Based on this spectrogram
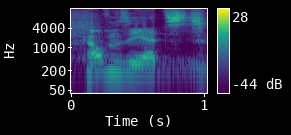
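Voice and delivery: bright, high salesman pitch; chipper 1950s ad. Pretend. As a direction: sell it like an old TV commercial. Mock ad pitch after "Surprise!.

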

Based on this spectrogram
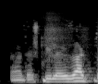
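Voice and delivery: normal talking voice

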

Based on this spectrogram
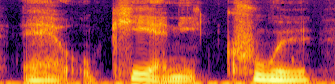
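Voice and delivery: unimpressed. Retold or imitated. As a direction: shrug it off like a bored colleague. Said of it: "Alle so".

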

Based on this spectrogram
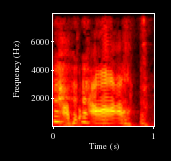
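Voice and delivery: slow, loud drawn-out call; Doktor Lüdi. Retold or imitated. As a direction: belt it out slowly like a showman. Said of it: "wo er halt auch so sagt, so". (langsamer, lauter Ausruf)

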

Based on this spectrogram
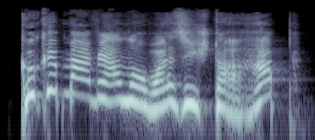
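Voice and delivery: high, far-off Saxon wife voice; squeaky proud housewife showing her bundle; wife's voice. Acted. Wife Waltraud showing husband the baby, high squeaky voice. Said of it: "da sprach seine Frau".

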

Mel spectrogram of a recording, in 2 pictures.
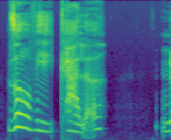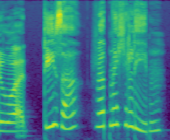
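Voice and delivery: lightly voiced, fixated and yearning; obsessive young woman. A narrator's reading.

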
